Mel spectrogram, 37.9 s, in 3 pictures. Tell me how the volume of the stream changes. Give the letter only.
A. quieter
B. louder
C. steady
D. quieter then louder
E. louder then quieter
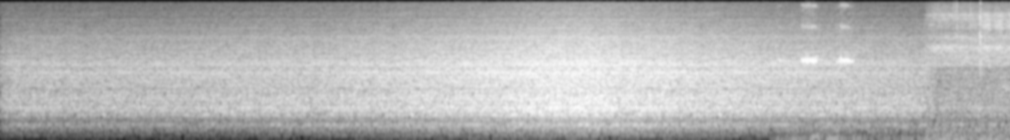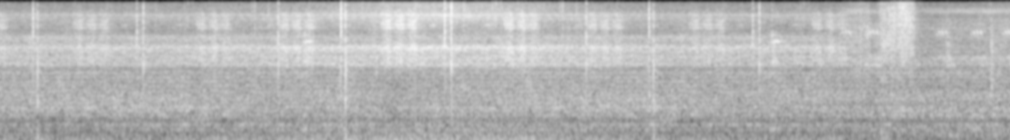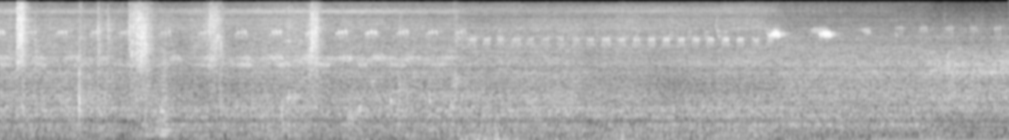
A.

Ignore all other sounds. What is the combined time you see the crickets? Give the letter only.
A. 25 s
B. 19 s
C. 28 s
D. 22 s
C.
